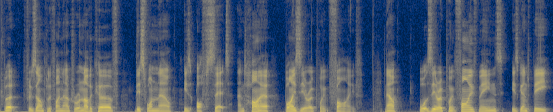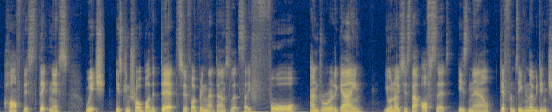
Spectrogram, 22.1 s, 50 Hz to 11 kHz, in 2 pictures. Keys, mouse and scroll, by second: 0.7 scroll down 1, 1.0 middle click, 1.5 click, 2.5 middle click, 3.2 shift+middle click, 3.5-3.9 scroll up 1, 3.9 middle click, 7.9 shift+middle click, 13.0 scroll down 1, 13.2 scroll up 1, 14.2 click, 16.2 middle click, 16.6 click, 16.8 middle click, 17.4 click, 18.4 middle click, 21.5 middle click.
